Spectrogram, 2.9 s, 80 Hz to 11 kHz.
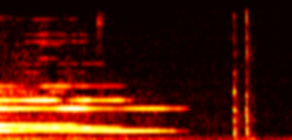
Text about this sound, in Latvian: Lūdzu zvanu, balsosim par 34.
